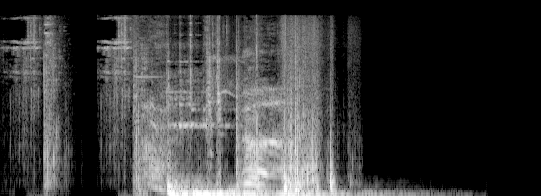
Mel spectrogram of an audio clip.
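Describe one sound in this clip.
A tower crumbles with a deep rumble.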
